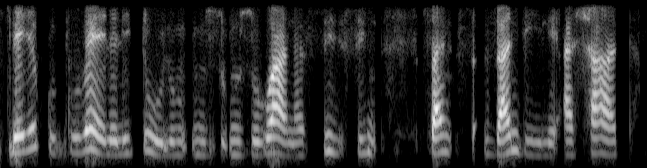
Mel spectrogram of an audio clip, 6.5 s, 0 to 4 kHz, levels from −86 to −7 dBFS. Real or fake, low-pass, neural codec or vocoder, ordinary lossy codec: real; 3.6 kHz; none; none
